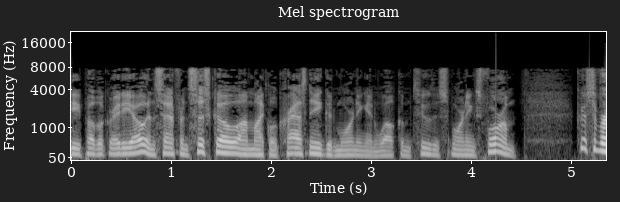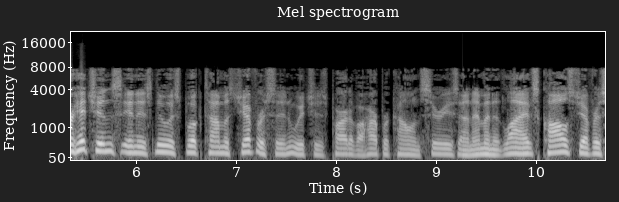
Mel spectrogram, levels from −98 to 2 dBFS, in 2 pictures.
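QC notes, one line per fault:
4.24 to 5.18 s, sudden gain jump: the level drops by about 6 dB in a single step, background noise included, then snaps back up. This is likely a digital gain change applied sample to sample with no ramp, so sound and noise floor shift together.
9.26 s to the end, sudden gain jump: the level lifts abruptly by about 5 dB, noise floor with it. This is likely another unramped gain step, jumping between adjacent samples.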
